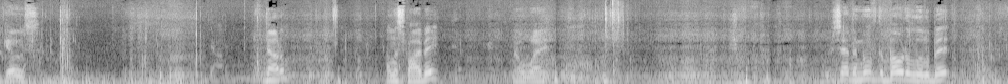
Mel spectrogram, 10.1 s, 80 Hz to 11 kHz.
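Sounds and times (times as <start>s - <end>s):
water noise: 0.0s - 10.0s
wind: 0.0s - 10.0s.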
